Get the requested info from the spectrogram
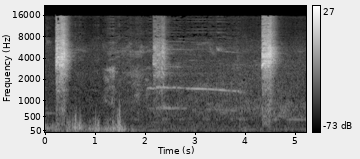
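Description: Birds calling: short harsh squawks about every two seconds, and one long call near the middle that falls slightly in pitch.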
